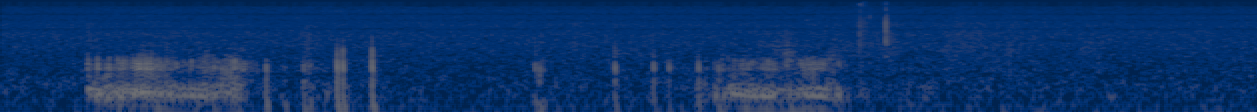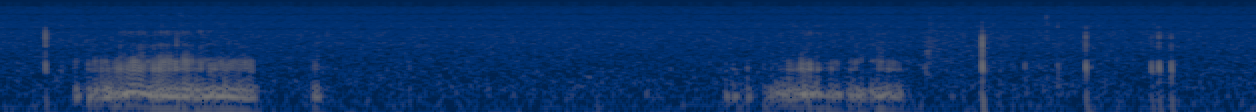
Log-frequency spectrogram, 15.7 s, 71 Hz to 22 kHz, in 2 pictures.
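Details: Snoring: four low rumbling snores, about 15 per minute, with quiet gaps and small clicks between.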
